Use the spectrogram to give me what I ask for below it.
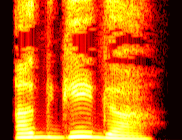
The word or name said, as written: ಅಗ್ಗಿಗ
